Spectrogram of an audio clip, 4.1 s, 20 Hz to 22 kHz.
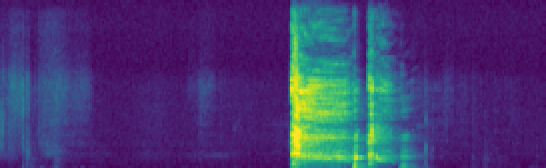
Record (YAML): cough_length: 4.1 s
cough_amplitude: 6557
cough_signal_mean_std_ratio: 0.3
survey_phase: alpha (2021-03-01 to 2021-08-12)
age: 18-44
gender: Female
wearing_mask: 'No'
symptom_cough_any: true
symptom_new_continuous_cough: true
symptom_shortness_of_breath: true
symptom_fatigue: true
symptom_fever_high_temperature: true
symptom_change_to_sense_of_smell_or_taste: true
symptom_onset: 4 days
smoker_status: Never smoked
respiratory_condition_asthma: false
respiratory_condition_other: false
recruitment_source: Test and Trace
submission_delay: 2 days
covid_test_result: Positive
covid_test_method: RT-qPCR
